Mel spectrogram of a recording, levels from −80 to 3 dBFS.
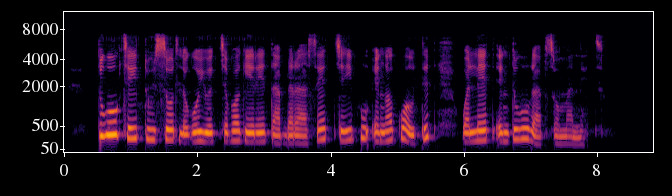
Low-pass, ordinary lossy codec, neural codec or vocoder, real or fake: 7.2 kHz; MP3, 64 kbps; none; real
